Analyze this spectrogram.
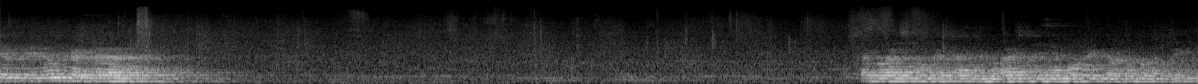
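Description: A group of women sings a slow, sustained chant in an echoing hall.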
